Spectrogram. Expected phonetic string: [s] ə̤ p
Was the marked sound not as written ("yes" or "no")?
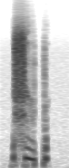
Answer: no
